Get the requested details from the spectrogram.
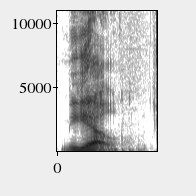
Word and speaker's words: Miguel: How do we say your name correctly? – Though? Miguel. – Miguel. – There you go.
